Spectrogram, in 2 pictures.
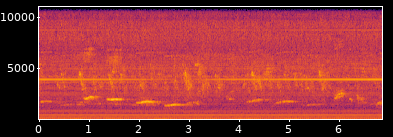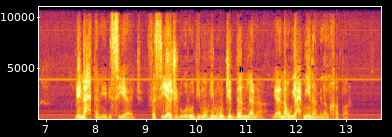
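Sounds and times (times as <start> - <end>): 
faint sharp bird alarm calls: 0.0 - 8.3
steady low hum: 0.0 - 13.6
speech: 7.6 - 13.2.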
